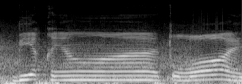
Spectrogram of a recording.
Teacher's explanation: قاف کے بعد نون قاف موٹا پڑھیں گے کیونکہ حروف مستعلیہ میں سے ہے. نون ساکن کے بعد طوا ہے جو کہ حروف اخفا میں سے بھی ہے تو ہم نون ساکن کو چھپے ہوئے غننے کے ساتھ پڑھیں گے.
